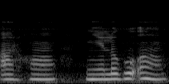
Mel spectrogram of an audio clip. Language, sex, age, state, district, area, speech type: Santali, female, 18-30, West Bengal, Bankura, rural, spontaneous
